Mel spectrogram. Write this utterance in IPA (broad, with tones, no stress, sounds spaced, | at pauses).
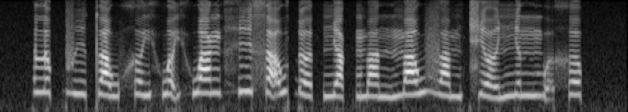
l ə˦˥ p̚ v i̤˨˩ t̪ a˧˩ w x ə̤˨˩ j h w ə̰˧˨ j h w a˧ ŋ h i˧ s a̰˧˥ w ɗ əː˨˩ t̚ ɲ a˨˩ k̚ m a̤˨˩ n m a˨˦ w v a̤˨˩ m t͡ɕ əː˧˩ ɲ ə˧ n m ṵ˧˨ ə̯ x ə˦˥ p̚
